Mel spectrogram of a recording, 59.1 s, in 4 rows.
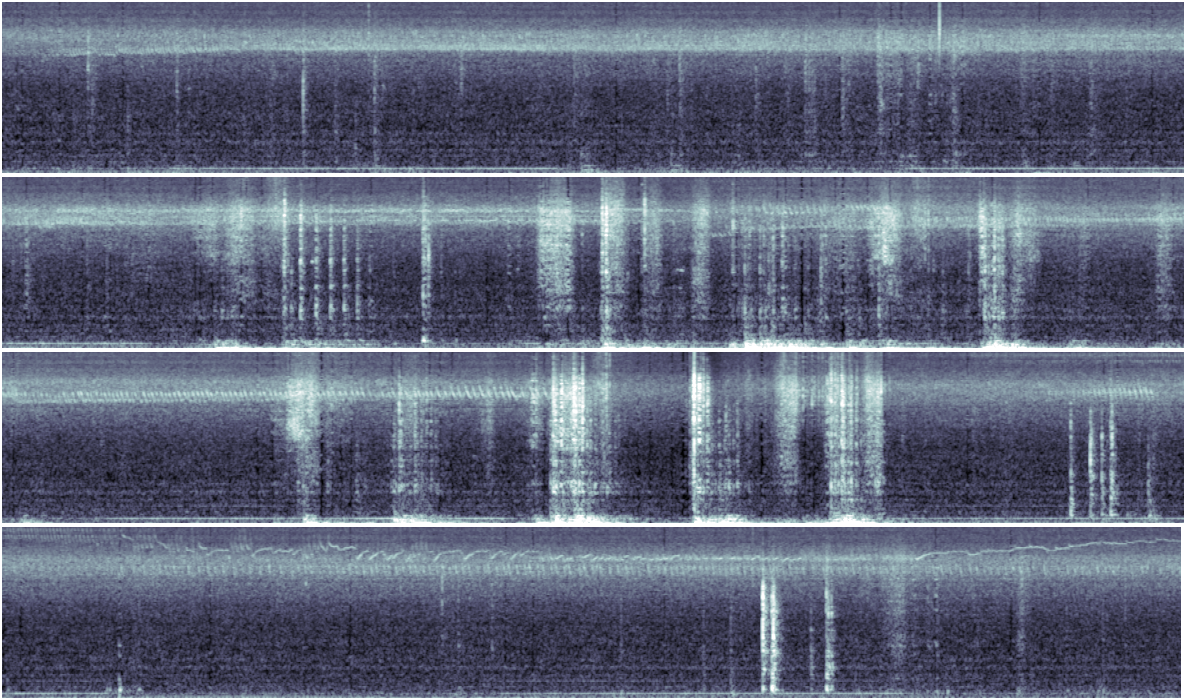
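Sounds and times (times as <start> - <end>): flatbreads sizzling on a griddle: 0.0 - 59.0.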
